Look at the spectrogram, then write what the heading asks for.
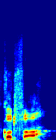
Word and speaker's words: Gurdwara: It is often served at, well, it's always served at Godvar, which is Gurdwara or Sikh temple for anyone who learnt it in religious studies back in school. It's pronounced Godvar though.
